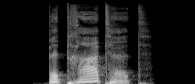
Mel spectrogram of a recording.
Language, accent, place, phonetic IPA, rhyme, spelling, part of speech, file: German, Germany, Berlin, [bəˈtʁaːtət], -aːtət, betratet, verb, De-betratet.ogg
- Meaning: second-person plural preterite of betreten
